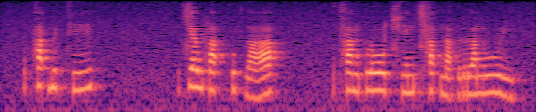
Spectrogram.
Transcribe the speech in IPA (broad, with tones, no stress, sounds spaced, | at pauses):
pʰ a˥˩ k̚ b e˥˩ k̚ tʰ iː˦˥ | t͡ɕ ɛː˥˩ w f a˦˥ ʔ pʰ u˦˥ k̚ d aː˩˦ | tʰ a˥˩ ŋ k l oː˥˩ t͡ɕʰ i˦˥ n t͡ɕʰ a˥˩ p̚ n a˨˩ t̚ r ɯ˦˥ a̯ n uː˥˩ j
